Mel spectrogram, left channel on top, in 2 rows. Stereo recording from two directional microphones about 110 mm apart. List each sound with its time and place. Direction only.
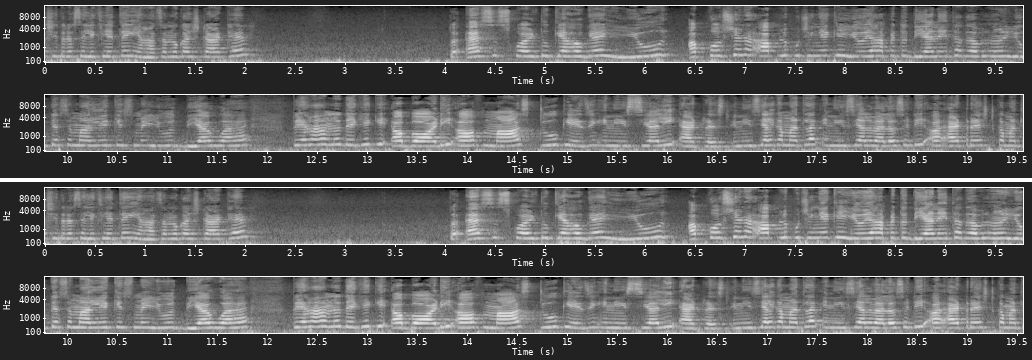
0.1 s a woman's voice: 15° left (ahead or behind)
4.0 s a woman's voice: 5° left (ahead or behind)
6.4 s a woman's voice: centre (ahead or behind); by 11.8 s 20° right (ahead or behind)
12.2 s a woman's voice: 5° right (ahead or behind)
